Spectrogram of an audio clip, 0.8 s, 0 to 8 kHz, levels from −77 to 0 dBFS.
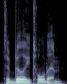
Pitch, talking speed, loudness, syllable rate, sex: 105 Hz, 285 wpm, -14 LUFS, 7.3 syllables/s, male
